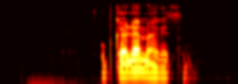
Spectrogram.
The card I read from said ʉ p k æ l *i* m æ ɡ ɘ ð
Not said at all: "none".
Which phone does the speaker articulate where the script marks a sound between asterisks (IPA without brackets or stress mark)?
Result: æ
